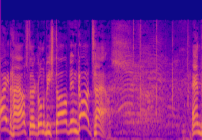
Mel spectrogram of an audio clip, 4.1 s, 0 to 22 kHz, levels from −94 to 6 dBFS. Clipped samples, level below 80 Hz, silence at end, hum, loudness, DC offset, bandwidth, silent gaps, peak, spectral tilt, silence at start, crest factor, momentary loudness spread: under 0.1%; -54 dBFS; 0 s; none; -24 LUFS; under 0.1%; 12.5 kHz; none; -6 dBFS; -3.5 dB/octave; 0 s; 18 dB; 15 LU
